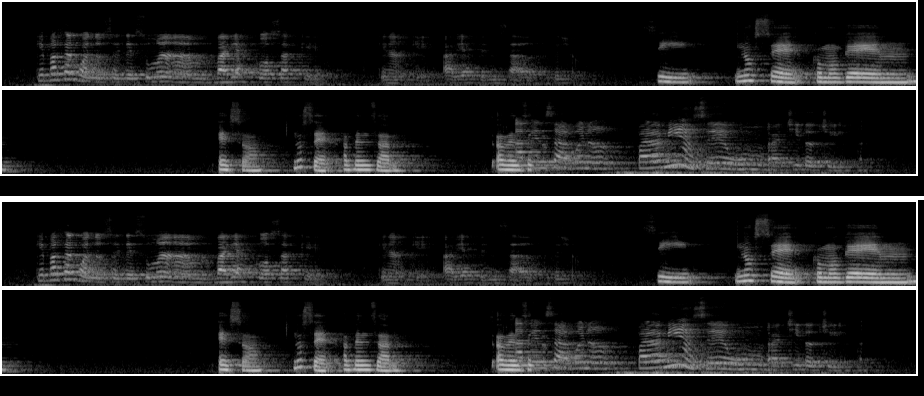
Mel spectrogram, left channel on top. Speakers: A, on the right; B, on the right.
A: Qué paja cuando se te suman varias cosas que, que nada, que habías pensado, qué sé yo.
B: Sí, no sé, como que mm, eso, no sé, a pensar, a pensar.
A: A pensar, bueno, para mí hace un ranchito chill.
